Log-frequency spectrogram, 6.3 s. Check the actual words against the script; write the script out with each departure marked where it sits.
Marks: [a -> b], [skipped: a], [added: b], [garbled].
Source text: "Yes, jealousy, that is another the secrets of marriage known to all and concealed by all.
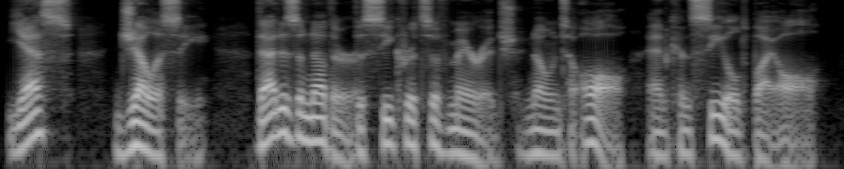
"Yes, jealousy, that is another the secrets of marriage known to all and concealed by all.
